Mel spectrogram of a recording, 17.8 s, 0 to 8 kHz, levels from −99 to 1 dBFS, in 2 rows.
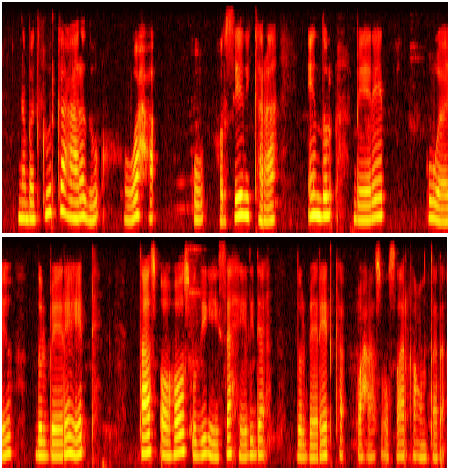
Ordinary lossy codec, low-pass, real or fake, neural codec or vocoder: none; 7.2 kHz; real; none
